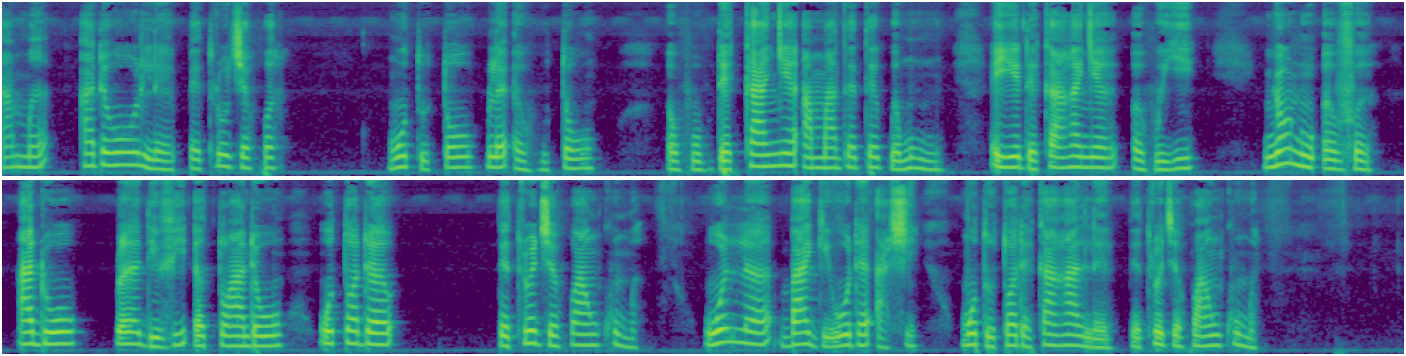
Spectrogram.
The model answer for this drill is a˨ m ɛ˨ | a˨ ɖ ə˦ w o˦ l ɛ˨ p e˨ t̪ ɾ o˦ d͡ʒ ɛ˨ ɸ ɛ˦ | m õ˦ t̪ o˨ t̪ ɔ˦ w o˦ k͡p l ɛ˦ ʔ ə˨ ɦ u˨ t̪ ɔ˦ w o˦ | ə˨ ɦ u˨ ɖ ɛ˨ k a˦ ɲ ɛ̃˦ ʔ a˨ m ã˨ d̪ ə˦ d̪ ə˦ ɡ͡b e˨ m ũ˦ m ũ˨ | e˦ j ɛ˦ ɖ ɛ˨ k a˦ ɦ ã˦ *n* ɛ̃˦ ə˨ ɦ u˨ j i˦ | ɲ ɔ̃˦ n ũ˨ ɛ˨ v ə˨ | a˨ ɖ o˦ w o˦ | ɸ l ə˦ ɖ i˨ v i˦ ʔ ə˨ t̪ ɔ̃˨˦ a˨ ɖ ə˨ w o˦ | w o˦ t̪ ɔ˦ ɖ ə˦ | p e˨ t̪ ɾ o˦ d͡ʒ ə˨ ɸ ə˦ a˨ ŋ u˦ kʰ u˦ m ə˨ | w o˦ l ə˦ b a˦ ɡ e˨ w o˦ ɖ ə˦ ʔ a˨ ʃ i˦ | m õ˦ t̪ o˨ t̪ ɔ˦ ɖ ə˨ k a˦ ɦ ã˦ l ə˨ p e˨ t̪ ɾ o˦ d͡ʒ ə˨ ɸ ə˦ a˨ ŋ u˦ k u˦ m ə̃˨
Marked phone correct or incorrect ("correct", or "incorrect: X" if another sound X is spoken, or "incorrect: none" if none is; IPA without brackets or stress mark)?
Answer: incorrect: ɲ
